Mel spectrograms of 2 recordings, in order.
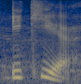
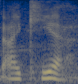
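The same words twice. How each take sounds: First: The name is said with a Swedish pronunciation. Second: The name is said with an English pronunciation.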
